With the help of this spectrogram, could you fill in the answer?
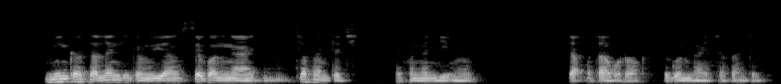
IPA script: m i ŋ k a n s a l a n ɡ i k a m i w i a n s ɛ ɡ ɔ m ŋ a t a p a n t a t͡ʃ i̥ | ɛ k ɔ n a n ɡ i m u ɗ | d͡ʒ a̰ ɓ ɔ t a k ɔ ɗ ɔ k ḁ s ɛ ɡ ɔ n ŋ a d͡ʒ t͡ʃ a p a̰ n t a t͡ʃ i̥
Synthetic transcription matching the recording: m i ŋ k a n s a l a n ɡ i k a m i w i a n s ɛ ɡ ɔ n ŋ a t͡ʃ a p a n t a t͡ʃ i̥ | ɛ k ɔ n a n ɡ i m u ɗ | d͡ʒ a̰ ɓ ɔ t a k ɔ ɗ ɔ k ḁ s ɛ ɡ ɔ n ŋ a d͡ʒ t͡ʃ a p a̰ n t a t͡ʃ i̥

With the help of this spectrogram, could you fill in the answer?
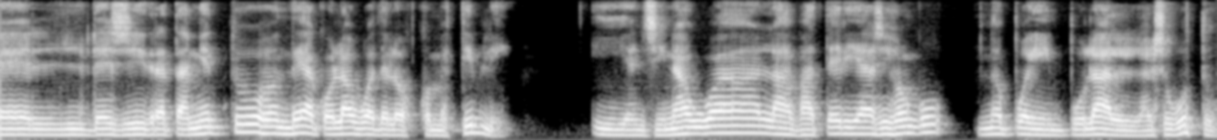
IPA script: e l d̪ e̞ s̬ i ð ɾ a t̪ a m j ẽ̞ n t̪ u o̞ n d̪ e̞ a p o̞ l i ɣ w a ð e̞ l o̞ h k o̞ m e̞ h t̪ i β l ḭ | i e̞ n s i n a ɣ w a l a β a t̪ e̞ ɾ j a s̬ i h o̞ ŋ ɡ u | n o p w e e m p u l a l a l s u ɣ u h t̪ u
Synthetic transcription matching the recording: e l d̪ e̞ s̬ i ð ɾ a t̪ a m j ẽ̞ n t̪ u o̞ n d̪ e̞ a k o̞ l a ɣ w a ð e̞ l o̞ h k o̞ m e̞ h t̪ i β l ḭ | i e̞ n s i n a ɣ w a l a β a t̪ e̞ ɾ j a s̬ i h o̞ ŋ ɡ u | n o p w e i m p u l a l a l s u ɣ u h t̪ u

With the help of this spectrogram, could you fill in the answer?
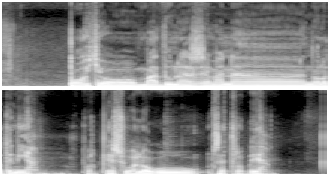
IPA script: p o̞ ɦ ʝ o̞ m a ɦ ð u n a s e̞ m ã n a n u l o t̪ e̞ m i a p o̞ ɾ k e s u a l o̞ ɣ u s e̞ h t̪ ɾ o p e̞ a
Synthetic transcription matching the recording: p o̞ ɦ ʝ o̞ m a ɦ ð u n a s e̞ m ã n a n o l o t̪ e̞ n i a p o̞ ɾ k e s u a l o̞ ɣ u s e̞ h t̪ ɾ o p e̞ a

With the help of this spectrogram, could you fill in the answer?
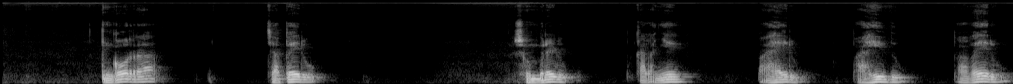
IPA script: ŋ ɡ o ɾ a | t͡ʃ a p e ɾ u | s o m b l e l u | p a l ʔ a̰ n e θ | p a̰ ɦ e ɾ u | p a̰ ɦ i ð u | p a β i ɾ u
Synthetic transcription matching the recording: ŋ ɡ o r a | t͡ʃ a p e ɾ u | s o m b ɾ e ɾ u | k a l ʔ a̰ ɲ e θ | p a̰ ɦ e ɾ u | p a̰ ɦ i ð u | p a β e ɾ u

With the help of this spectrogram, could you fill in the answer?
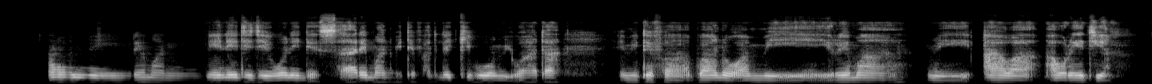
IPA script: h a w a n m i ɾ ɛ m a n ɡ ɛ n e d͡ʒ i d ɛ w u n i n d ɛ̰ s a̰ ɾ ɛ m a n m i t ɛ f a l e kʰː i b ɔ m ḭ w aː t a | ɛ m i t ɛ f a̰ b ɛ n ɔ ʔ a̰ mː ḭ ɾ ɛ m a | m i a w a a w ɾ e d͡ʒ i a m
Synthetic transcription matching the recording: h a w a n m i ɾ ɛ m a n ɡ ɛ n e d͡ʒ i d͡ʒ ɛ w o n i n d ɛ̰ s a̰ ɾ ɛ m a n m i t ɛ f a l e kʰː i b ɔ m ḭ w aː t a | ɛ m i t ɛ f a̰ b a n ɔ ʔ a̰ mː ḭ ɾ ɛ m a | m i a w a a w ɾ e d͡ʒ i a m

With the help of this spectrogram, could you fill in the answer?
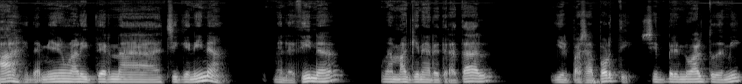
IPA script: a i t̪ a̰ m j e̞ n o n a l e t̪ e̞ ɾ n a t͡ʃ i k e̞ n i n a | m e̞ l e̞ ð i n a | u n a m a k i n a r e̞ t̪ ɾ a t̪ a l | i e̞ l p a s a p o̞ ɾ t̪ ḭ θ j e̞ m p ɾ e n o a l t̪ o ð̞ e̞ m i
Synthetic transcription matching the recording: a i t̪ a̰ m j e̞ n u n a l i t̪ e̞ ɾ n a t͡ʃ i k e̞ n i n a | m e̞ l e̞ θ i n a | u n a m a k i n a r e̞ t̪ ɾ a t̪ a l | i e̞ l p a s a p o̞ ɾ t̪ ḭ s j e̞ m p ɾ e n o a l t̪ o ð̞ e̞ m i

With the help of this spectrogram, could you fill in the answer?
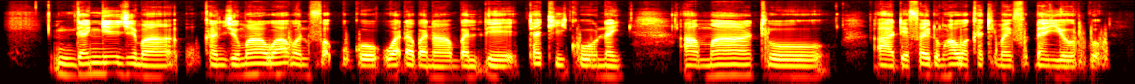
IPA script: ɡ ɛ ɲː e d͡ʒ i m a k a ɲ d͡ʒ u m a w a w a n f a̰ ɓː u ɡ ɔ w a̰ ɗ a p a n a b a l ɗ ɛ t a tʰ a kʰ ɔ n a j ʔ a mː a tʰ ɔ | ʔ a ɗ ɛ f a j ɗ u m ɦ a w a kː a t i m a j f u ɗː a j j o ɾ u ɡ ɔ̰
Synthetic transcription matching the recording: ɡ a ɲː e d͡ʒ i m a k a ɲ d͡ʒ u m a w a w a n f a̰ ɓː u ɡ ɔ w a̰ ɗ a b a n a b a l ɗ ɛ t a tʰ i kʰ ɔ n a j ʔ a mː a tʰ ɔ | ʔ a d ɛ f a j ɗ u m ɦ a w a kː a t i m a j f u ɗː a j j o ɾ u ɡ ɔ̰

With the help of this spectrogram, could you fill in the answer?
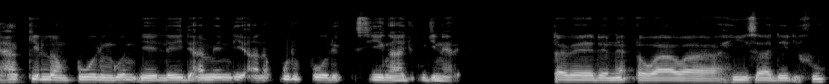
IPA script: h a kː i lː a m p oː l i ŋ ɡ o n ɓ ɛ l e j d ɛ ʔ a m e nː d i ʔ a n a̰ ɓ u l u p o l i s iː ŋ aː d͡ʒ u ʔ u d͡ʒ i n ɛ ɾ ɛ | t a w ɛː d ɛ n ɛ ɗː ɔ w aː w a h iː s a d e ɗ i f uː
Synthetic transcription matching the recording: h a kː i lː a m p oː l i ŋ ɡ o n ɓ ɛ l e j d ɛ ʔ a m e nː d i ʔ a n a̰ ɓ u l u p o l i s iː ŋ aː d͡ʒ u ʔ u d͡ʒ i n ɛ ɾ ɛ | t a w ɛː d ɛ n ɛ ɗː ɔ w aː w a h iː s a d e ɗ i f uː

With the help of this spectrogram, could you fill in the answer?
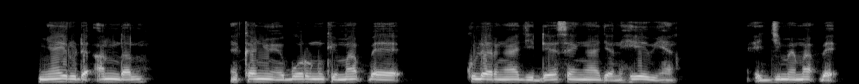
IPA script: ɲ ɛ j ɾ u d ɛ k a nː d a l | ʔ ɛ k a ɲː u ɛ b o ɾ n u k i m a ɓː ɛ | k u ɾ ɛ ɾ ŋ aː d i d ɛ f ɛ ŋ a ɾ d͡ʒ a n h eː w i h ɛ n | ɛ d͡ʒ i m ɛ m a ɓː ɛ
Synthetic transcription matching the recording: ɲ a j ɾ u d ɛ ʔ a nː d a l | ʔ ɛ k a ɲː u ɛ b o ɾ n u k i m a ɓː ɛ | k u l ɛ ɾ ŋ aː d͡ʒ i d ɛ s ɛ ŋ a d͡ʒ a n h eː w i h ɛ n | ɛ d͡ʒ i m ɛ m a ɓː ɛ

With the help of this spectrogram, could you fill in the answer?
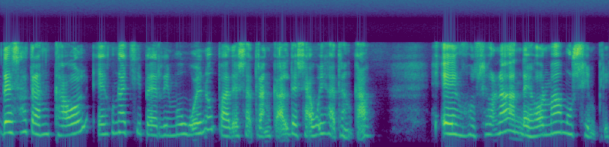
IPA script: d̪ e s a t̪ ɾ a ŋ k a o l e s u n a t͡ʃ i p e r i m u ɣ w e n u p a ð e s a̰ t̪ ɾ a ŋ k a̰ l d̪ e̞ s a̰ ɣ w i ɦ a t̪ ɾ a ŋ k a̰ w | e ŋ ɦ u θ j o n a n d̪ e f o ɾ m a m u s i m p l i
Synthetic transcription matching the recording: d̪ e s a t̪ ɾ a ŋ k a o l e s u n a t͡ʃ i p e r i m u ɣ w e n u p a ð e s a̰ t̪ ɾ a ŋ k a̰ l d̪ e̞ s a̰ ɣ w i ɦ a t̪ ɾ a ŋ k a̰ w | e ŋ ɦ u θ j o n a n d̪ e f o ɾ m a m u s i m p l i

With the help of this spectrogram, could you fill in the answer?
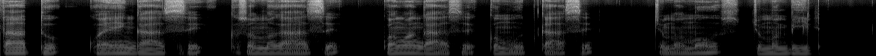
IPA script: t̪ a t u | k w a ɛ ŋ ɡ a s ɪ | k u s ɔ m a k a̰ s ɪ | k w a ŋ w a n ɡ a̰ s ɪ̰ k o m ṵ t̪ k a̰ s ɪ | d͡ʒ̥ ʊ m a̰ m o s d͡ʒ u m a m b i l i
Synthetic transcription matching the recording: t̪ a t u | k w a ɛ ŋ ɡ a s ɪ | k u s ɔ m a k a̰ s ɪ | k w a ŋ w a ŋ ɡ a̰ s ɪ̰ k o m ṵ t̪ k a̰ s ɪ | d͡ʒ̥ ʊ m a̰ m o s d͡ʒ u m a m b i l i

